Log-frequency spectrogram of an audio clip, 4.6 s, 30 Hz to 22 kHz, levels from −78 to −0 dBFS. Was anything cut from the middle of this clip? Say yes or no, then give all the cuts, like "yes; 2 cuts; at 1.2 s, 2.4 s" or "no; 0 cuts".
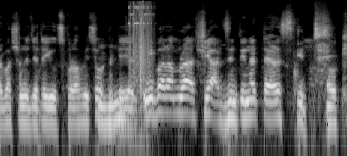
yes; 1 cut; at 1.8 s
